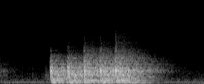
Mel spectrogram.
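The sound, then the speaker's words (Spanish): Knocking on a bedroom door: a short burst of a few quick raps, fairly loud and clear, with no voices. “Luego llegó junto a la puerta del dormitorio de su hija y llamó.”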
